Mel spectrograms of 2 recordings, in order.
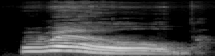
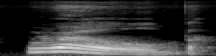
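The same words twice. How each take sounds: First: "robe" repeated with a long O, loud; long O again. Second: "Robe" sounded out as roob, loud and slow; long O, silent e. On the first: Teacher has kids repeat "robe" with long O. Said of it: "Let's do it again". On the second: Teacher to kids: "Robe" with a long O. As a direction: stretch the O in "Robe", drop the E. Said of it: "And the E is quiet". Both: Shown as a demonstration.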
